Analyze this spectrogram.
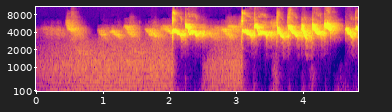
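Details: Mata Puteh Raja white-eye, kept bird beginning to sing before reaching full condition: soft, scattered high notes over background hiss, then a louder run of quick, sharp chirps in the second half.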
